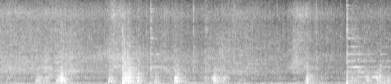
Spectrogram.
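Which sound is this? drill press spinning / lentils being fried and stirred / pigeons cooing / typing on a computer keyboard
lentils being fried and stirred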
